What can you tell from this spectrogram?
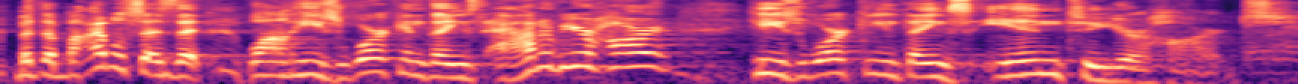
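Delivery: normal talking voice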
